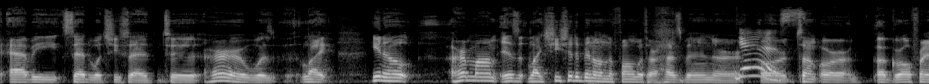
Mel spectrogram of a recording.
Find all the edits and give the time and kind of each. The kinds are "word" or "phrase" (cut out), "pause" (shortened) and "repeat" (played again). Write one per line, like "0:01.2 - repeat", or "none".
0:01.5 - word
